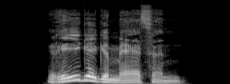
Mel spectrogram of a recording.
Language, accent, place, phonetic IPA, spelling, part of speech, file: German, Germany, Berlin, [ˈʁeːɡl̩ɡəˌmɛːsn̩], regelgemäßen, adjective, De-regelgemäßen.ogg
- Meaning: inflection of regelgemäß: 1. strong genitive masculine/neuter singular 2. weak/mixed genitive/dative all-gender singular 3. strong/weak/mixed accusative masculine singular 4. strong dative plural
